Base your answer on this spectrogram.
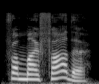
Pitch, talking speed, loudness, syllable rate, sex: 225 Hz, 180 wpm, -14 LUFS, 4.6 syllables/s, female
